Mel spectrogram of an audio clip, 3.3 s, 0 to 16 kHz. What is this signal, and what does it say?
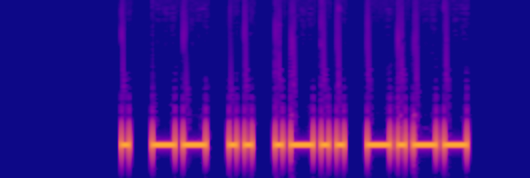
Morse code, heard as a keyed tone, about 25 wpm, 700 Hz. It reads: EMILY
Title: USA Common Names - Max 5 Letters - 25wpm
